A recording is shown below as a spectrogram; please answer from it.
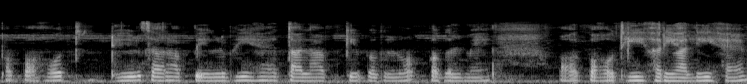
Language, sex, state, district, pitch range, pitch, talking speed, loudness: Hindi, female, Uttar Pradesh, Muzaffarnagar, 165-180 Hz, 175 Hz, 135 wpm, -22 LUFS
